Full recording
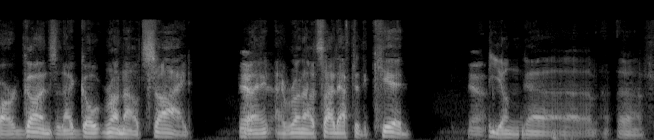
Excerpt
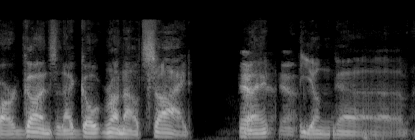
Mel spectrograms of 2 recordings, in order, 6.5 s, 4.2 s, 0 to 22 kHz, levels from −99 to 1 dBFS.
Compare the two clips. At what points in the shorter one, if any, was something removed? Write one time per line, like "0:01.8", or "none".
0:02.7

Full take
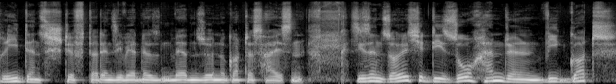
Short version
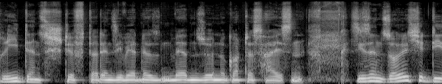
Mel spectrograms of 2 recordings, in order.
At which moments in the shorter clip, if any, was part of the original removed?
none

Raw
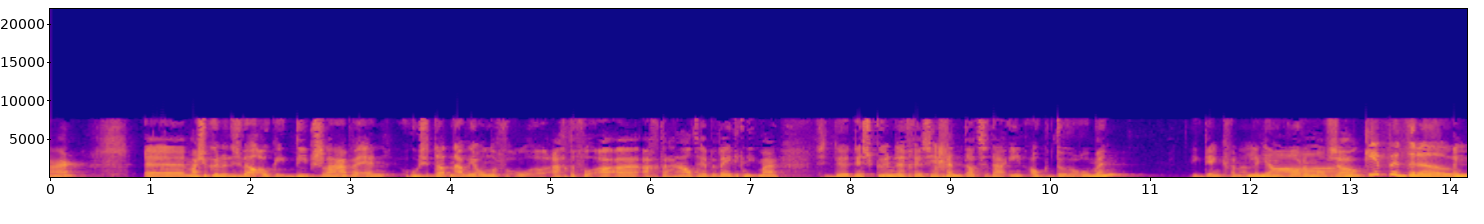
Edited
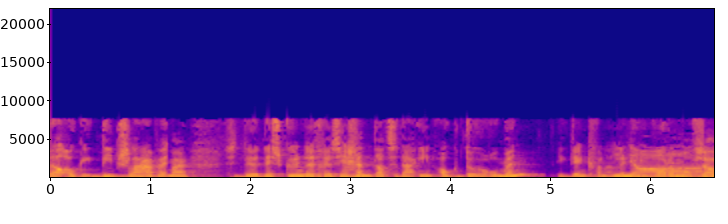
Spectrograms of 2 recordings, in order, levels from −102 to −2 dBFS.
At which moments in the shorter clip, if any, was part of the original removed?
0:01.2
0:04.9

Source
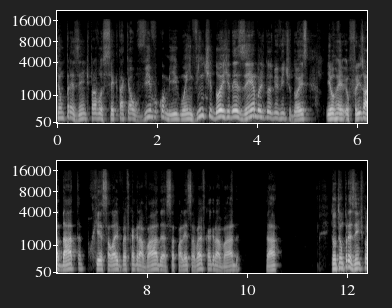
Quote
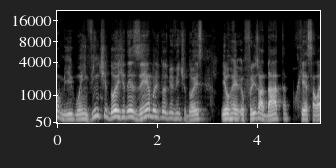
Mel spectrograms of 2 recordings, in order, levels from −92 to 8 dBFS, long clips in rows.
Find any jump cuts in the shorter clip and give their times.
none

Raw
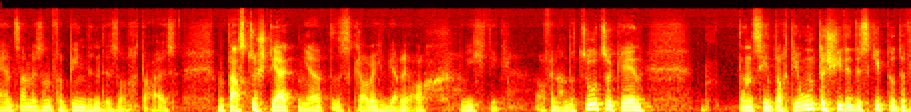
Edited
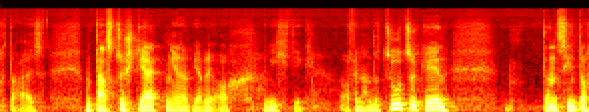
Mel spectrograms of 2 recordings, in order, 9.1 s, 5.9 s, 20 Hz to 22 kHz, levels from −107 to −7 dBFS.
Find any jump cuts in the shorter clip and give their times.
0:01.9

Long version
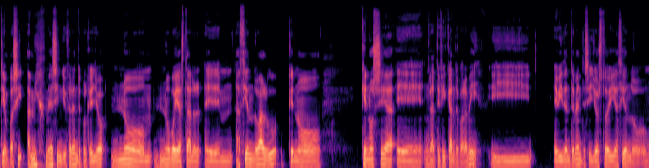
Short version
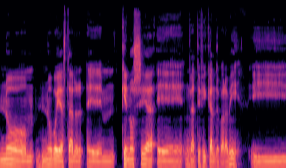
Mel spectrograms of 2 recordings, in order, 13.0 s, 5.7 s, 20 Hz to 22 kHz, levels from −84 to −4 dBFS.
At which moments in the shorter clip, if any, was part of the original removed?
0:02.3

